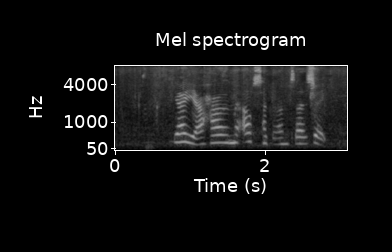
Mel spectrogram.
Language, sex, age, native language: Icelandic, female, 12, Icelandic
